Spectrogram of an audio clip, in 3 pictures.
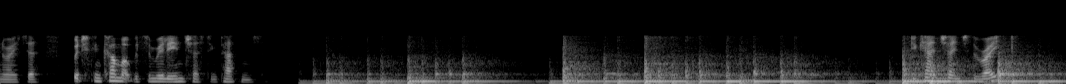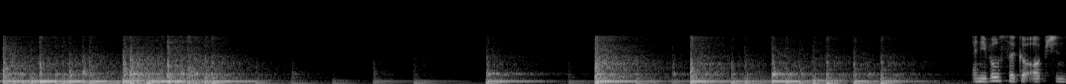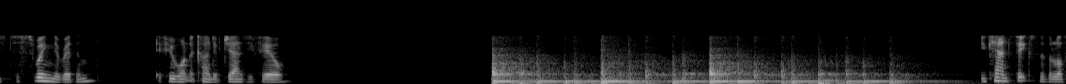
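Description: No dropout, glitch, distortion or level problem is audible anywhere in the recording.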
